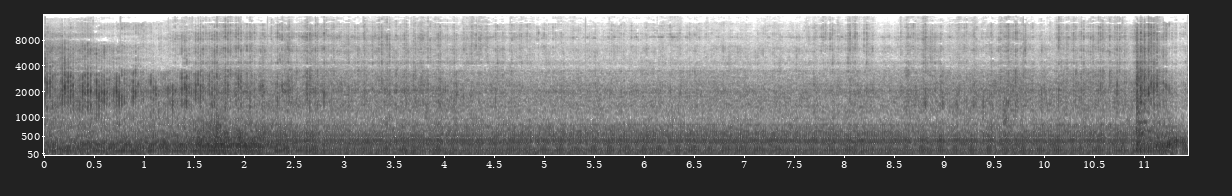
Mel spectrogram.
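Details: Etesia Bahia ride-on mower while mowing: engine runs smooth and steady with no stumbles, rattles or hunting. Normal running under load.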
